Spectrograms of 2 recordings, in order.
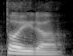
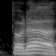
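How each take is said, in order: First: The first vowel is the diphthong 'oi'. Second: The first vowel is a plain 'o'. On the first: "Que yo digo toira" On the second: This is a simpler, more widely used way of saying it. "A veces digo Torá para que sea más sencillo"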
